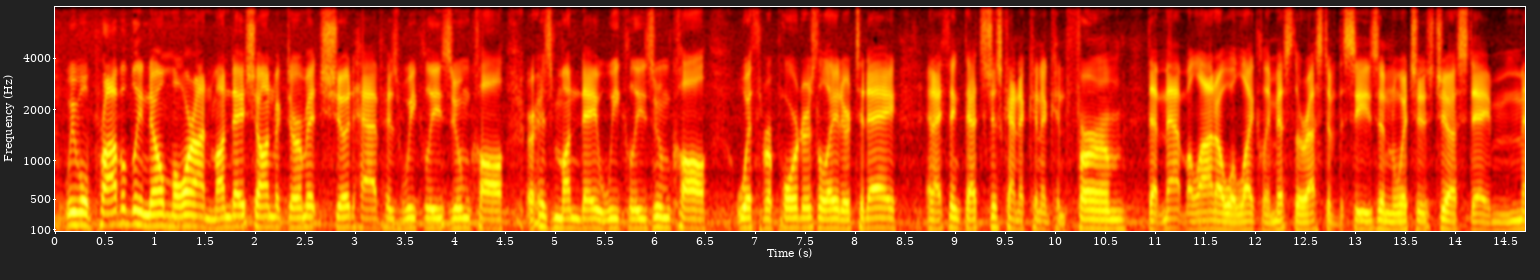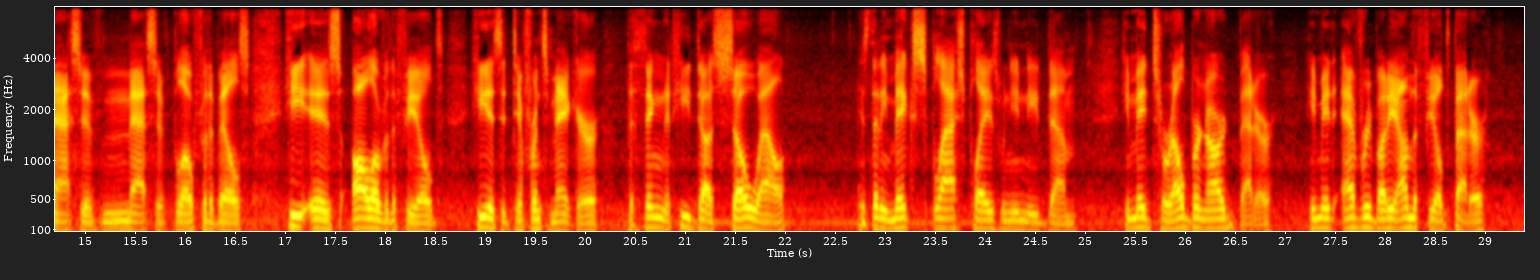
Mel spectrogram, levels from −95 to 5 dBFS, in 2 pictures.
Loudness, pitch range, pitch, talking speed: -19 LUFS, 110-130 Hz, 120 Hz, 195 wpm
